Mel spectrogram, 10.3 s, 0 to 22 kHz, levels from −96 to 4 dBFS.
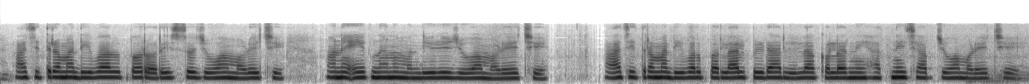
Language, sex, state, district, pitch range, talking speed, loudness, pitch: Gujarati, female, Gujarat, Valsad, 215-235 Hz, 170 wpm, -14 LUFS, 225 Hz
